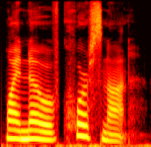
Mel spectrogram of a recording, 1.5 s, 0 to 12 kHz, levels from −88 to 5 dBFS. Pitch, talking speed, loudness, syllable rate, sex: 190 Hz, 200 wpm, -15 LUFS, 5.0 syllables/s, female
